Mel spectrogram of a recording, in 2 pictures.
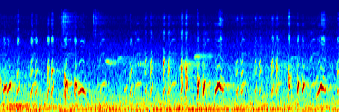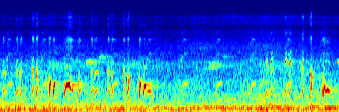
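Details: White-breasted waterhen reared by hand from small, a lure call recording: scattered gruff clucks and croaks, fairly quiet against a loud continuous low hum and background noise.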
